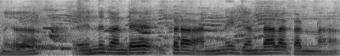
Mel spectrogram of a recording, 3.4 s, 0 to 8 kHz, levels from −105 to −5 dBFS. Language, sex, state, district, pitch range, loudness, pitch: Telugu, male, Telangana, Nalgonda, 155-180 Hz, -15 LUFS, 170 Hz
